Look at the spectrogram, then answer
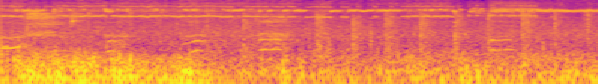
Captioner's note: moaning continues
